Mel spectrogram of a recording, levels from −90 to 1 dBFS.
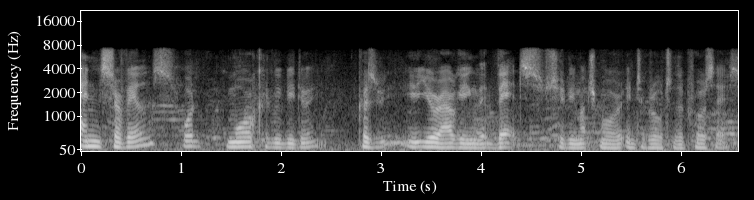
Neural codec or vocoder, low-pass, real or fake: none; 7.2 kHz; real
